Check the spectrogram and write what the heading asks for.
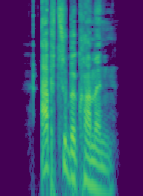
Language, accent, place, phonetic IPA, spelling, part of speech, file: German, Germany, Berlin, [ˈapt͡subəˌkɔmən], abzubekommen, verb, De-abzubekommen.ogg
- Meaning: zu-infinitive of abbekommen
